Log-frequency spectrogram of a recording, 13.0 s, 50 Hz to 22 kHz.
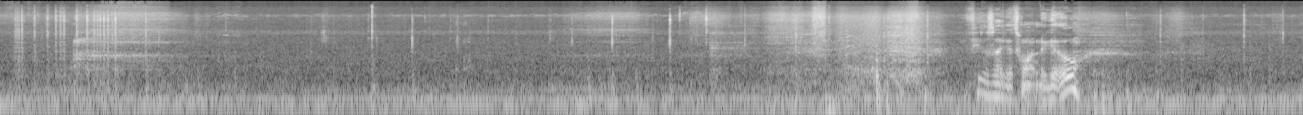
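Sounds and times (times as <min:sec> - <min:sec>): low steady hum: 0:00.0 - 0:13.0
hinge pin scraping: 0:06.7 - 0:09.5.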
